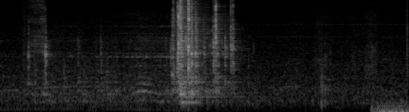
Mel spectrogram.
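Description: Light metallic clicks and a brief rattle from the clutch cable and its fittings being handled at a BCS two-wheel tractor's clutch lever, with a few small clicks at first and a louder cluster about two seconds in.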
